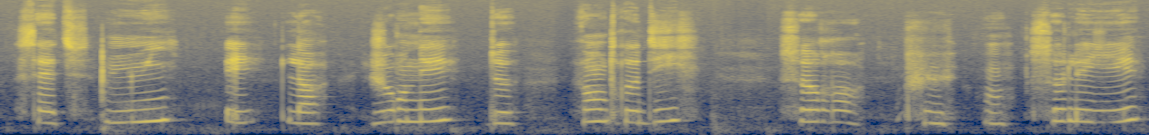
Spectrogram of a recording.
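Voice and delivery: word by word, long pauses between words; halting reading. Real, not acted. Child reading the weather forecast to the class, halting.

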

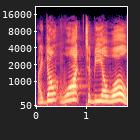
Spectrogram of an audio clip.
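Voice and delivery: loud, whining refusal, half joking; whiny loud protest. Real, not acted. Pleading against becoming a wolf.

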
